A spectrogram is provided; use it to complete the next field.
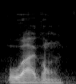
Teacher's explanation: En fait parce qu'en Belgique, il y a beaucoup de mots natifs de belge, où le W se prononce ouë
